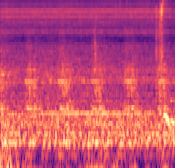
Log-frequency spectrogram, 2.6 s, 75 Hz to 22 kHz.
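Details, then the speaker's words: Panasonic PV-V4521 VHS Hi-Fi stereo VCR rewinding while playing (rewind search): low, even mechanical whir with faint motor hum, no catching or squealing; transport sounds healthy. "We're going to get it. Rewind while it's playing."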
